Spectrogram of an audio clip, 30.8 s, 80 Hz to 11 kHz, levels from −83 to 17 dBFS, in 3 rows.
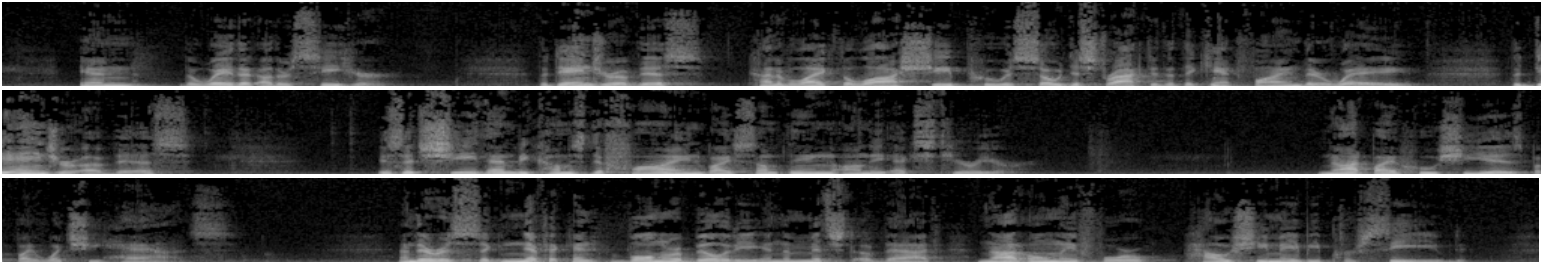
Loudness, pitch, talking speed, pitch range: -21 LUFS, 110 Hz, 135 wpm, 95-125 Hz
